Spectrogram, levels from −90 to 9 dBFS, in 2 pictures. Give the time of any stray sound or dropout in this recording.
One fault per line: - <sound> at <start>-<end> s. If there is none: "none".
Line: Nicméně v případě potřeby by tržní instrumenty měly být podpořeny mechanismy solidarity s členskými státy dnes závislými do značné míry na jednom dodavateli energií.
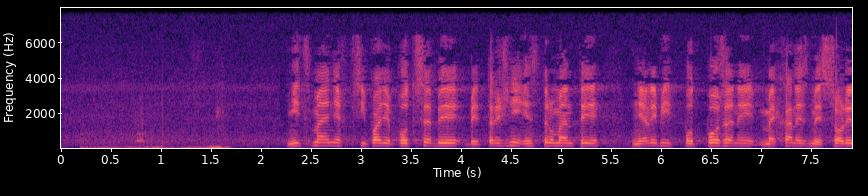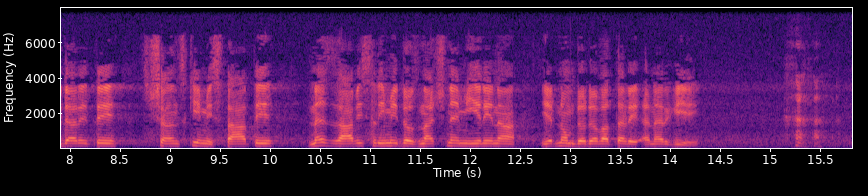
- bark at 0.2-1.7 s
- laugh at 15.1-15.7 s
